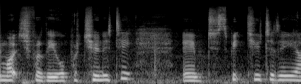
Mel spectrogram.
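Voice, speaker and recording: A woman with a Scottish accent talks fairly quickly at a medium pitch, her intonation fairly even, over noticeable background noise. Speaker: witness giving testimony to a committee. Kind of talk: formal.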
